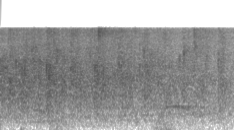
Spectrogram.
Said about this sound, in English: And for those of you who work children's ministry, either you teach or you help during first or second hour, will the rest of you give a round of applause to those people? Really do appreciate you.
